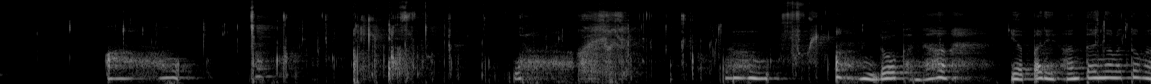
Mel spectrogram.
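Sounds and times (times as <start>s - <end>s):
ASMR mouth clicks, smacks and biting of nibbling an ear: 0.3s - 8.7s, 10.9s - 11.4s
speech: 1.1s - 2.1s, 8.8s - 11.5s.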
